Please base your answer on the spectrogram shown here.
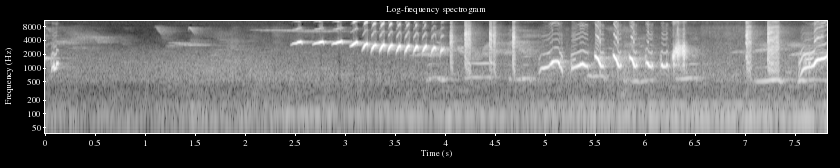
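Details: Indonesian white-rumped shama in ketrekan song used as a training master for songbirds: quiet start, then a rapid descending series of clipped whistles, loud sharp clicks, and rising slurred phrases repeated several times a second.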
